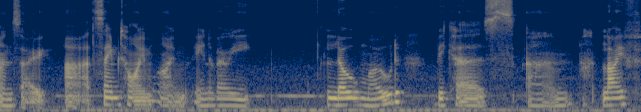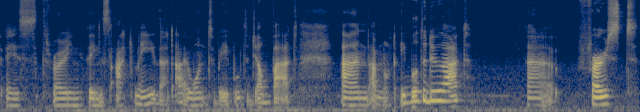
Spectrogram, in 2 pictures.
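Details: Adult woman with tics, on a bad day with her speech impediment present since waking, worse in Swedish than English; blocks where words won't come out or come one at a time; stuttering.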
